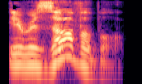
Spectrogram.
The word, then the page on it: irresolvable: British English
